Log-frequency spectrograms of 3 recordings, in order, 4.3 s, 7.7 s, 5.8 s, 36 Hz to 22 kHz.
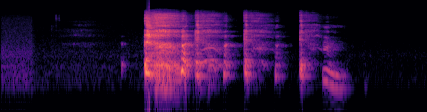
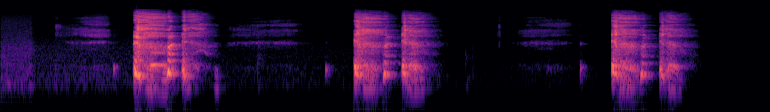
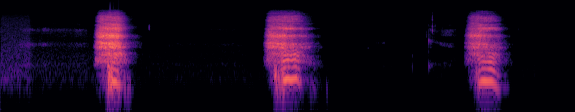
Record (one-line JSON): {"cough_length": "4.3 s", "cough_amplitude": 26028, "cough_signal_mean_std_ratio": 0.32, "three_cough_length": "7.7 s", "three_cough_amplitude": 24613, "three_cough_signal_mean_std_ratio": 0.34, "exhalation_length": "5.8 s", "exhalation_amplitude": 25560, "exhalation_signal_mean_std_ratio": 0.29, "survey_phase": "alpha (2021-03-01 to 2021-08-12)", "age": "45-64", "gender": "Female", "wearing_mask": "No", "symptom_fever_high_temperature": true, "symptom_headache": true, "symptom_change_to_sense_of_smell_or_taste": true, "symptom_loss_of_taste": true, "symptom_onset": "4 days", "smoker_status": "Never smoked", "respiratory_condition_asthma": false, "respiratory_condition_other": false, "recruitment_source": "Test and Trace", "submission_delay": "2 days", "covid_test_result": "Positive", "covid_test_method": "RT-qPCR", "covid_ct_value": 21.0, "covid_ct_gene": "ORF1ab gene"}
